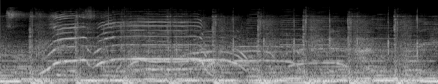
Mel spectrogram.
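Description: Live pop band playing a dance song with a steady bass beat, while fans in the crowd scream. The screams are high and overlapping, rising about half a second in, holding for roughly three seconds and then falling away.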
